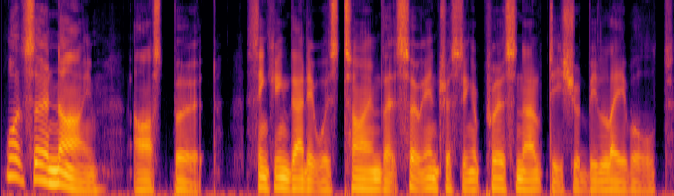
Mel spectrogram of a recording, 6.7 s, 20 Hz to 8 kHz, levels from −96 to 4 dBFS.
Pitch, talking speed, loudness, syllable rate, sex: 105 Hz, 160 wpm, -19 LUFS, 5.4 syllables/s, male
